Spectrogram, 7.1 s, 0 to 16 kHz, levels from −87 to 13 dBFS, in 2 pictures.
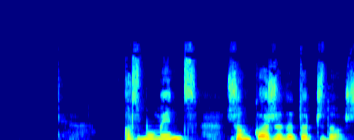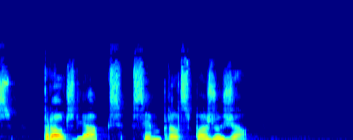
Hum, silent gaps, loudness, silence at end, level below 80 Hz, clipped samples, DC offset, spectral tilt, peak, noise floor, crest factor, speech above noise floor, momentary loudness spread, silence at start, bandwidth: none; none; -27 LUFS; 1.1 s; -82 dBFS; under 0.1%; under 0.1%; -5 dB/octave; -8 dBFS; -84 dBFS; 20 dB; 57 dB; 16 LU; 1.25 s; 10.5 kHz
